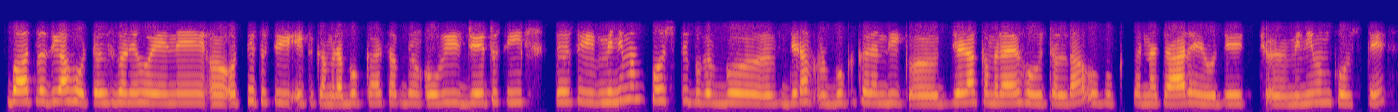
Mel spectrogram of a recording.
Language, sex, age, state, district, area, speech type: Punjabi, female, 45-60, Punjab, Moga, rural, conversation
